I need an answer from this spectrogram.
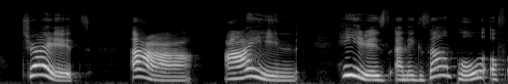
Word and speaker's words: عين: through your mouth, but when you say there is no air. I can't feel the air. And that's because I blocked the air by tightening my throat. I can feel the vibration of vocal cords here.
